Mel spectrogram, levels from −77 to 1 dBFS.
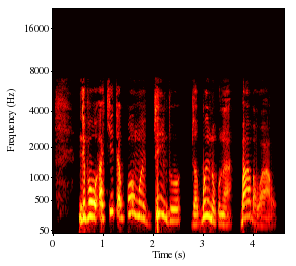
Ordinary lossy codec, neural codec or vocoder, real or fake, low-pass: AAC, 32 kbps; none; real; 7.2 kHz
